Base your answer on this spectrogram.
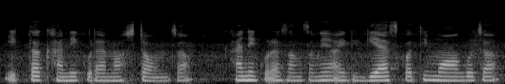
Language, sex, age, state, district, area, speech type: Nepali, female, 18-30, West Bengal, Darjeeling, rural, spontaneous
